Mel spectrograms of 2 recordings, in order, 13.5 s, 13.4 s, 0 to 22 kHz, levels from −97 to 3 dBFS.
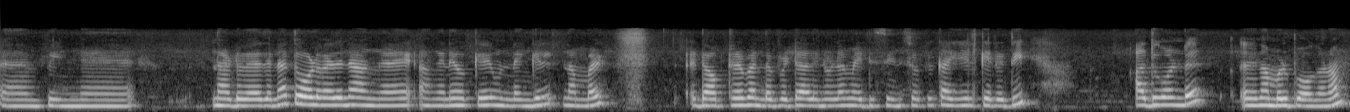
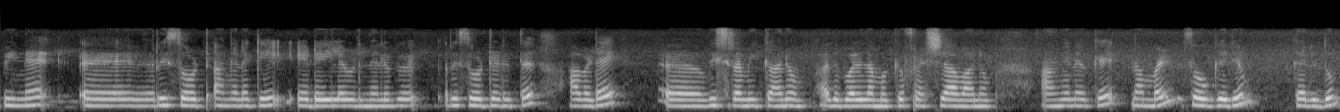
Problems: none marked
